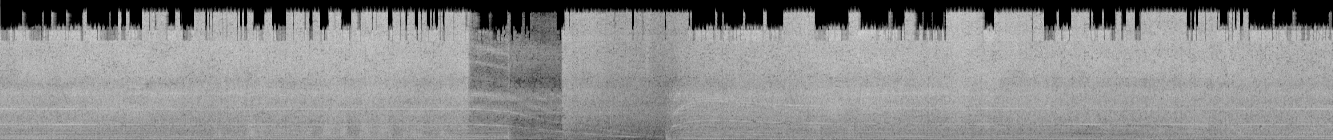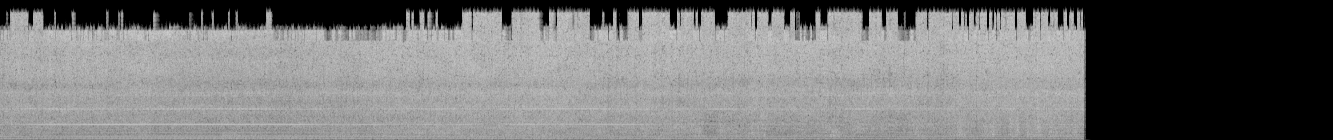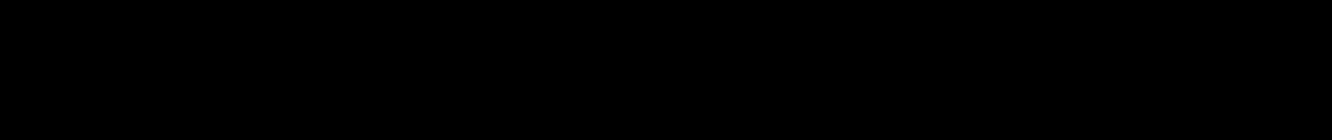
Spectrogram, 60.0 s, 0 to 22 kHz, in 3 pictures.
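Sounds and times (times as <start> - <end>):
pressure washer motor humming: 0.0 - 36.3
water spray hissing: 0.2 - 7.0, 13.6 - 22.4, 23.0 - 36.3.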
